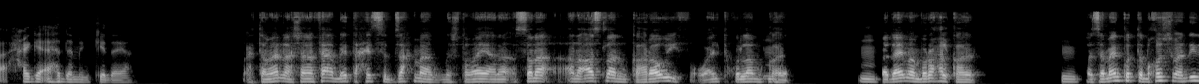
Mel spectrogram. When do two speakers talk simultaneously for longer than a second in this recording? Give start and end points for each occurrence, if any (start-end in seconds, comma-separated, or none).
none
